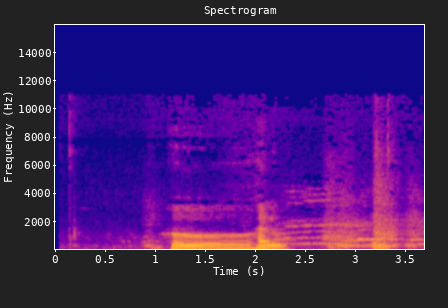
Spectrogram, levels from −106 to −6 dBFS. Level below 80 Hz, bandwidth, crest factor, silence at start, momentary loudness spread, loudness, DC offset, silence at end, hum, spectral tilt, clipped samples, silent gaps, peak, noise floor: -42 dBFS; 9.2 kHz; 20 dB; 0.9 s; 18 LU; -26 LUFS; under 0.1%; 0 s; none; -8.5 dB/octave; under 0.1%; none; -8 dBFS; -64 dBFS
